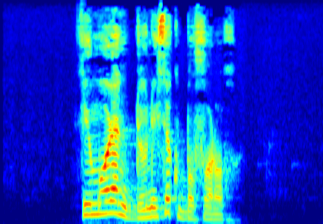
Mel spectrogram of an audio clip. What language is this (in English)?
Kabyle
